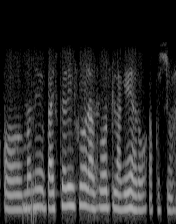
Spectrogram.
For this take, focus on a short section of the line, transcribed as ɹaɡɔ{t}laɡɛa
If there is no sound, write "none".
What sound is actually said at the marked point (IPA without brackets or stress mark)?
t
